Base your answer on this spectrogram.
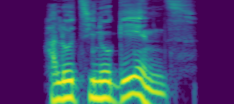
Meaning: genitive singular of Halluzinogen
- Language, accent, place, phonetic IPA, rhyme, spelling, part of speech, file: German, Germany, Berlin, [halut͡sinoˈɡeːns], -eːns, Halluzinogens, noun, De-Halluzinogens.ogg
